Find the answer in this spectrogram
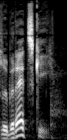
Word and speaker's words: Luberecki: came from, it was a nickname in the Boy Scouts, I think, because the real Polish pronunciation, see, I'm a professional at this, of Luberecki is Luberecki.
